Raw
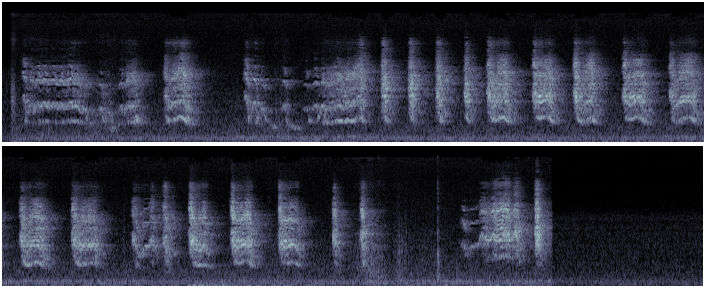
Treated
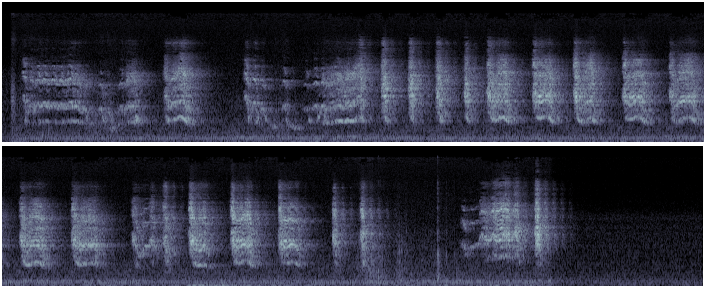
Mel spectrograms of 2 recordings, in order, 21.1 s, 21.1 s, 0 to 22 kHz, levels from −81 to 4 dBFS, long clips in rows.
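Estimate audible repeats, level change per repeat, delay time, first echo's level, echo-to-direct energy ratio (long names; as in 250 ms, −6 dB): 3, −8.0 dB, 124 ms, −14.0 dB, −13.5 dB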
